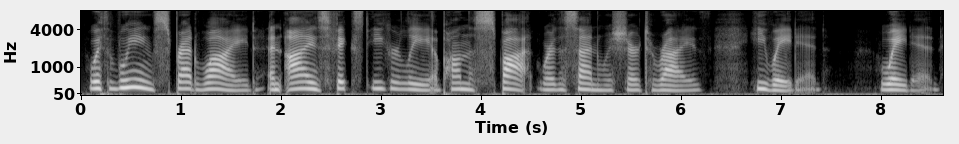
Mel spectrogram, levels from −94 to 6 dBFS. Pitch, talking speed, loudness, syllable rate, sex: 205 Hz, 145 wpm, -18 LUFS, 3.7 syllables/s, female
